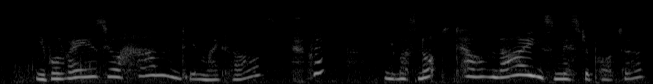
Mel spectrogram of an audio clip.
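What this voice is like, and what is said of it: Umbridge character voice. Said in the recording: “do an impression of Umbridge”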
